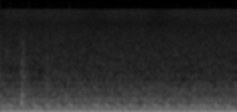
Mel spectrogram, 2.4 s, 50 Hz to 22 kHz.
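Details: Majestic 5A455 turntable motor, rebuilt, run at about 121–122 volts (line about 119), drawing about 0.28 amps. Steady low hum with a faint even vibration and no rubbing or ticking: the motor runs smooth and healthy.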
